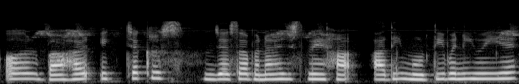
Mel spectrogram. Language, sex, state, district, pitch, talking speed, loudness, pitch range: Hindi, female, Uttar Pradesh, Lalitpur, 250 Hz, 150 wpm, -16 LUFS, 240-255 Hz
